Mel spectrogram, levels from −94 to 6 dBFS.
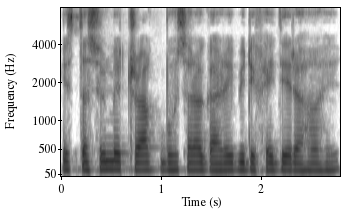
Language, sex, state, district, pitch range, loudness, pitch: Hindi, male, Arunachal Pradesh, Longding, 125-130 Hz, -17 LUFS, 130 Hz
